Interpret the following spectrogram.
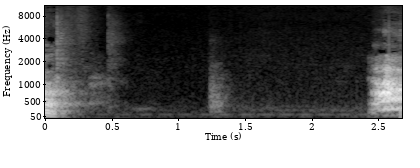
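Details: Siberian Husky indoors on a rainy day, unhappy and wanting to go out: a short loud bark at the start, near silence, then another loud bark at the end, with a person speaking just before and after.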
